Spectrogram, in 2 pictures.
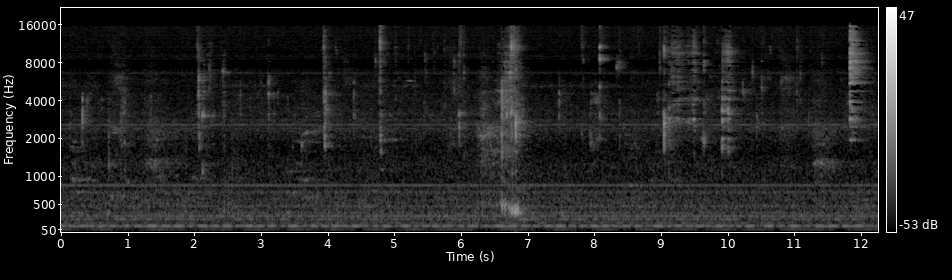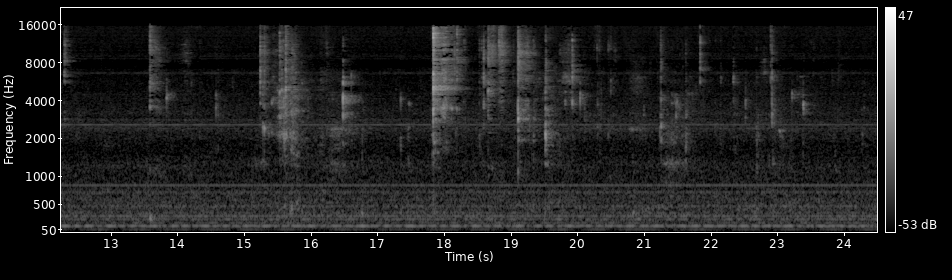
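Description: Quiet eating sounds: a metal fork and spoon clinking and scraping in a stainless steel bowl of soupy noodles, with slurping and chewing. The clicks come irregularly, the loudest about seven seconds in and again around eighteen seconds, over a low steady hum.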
